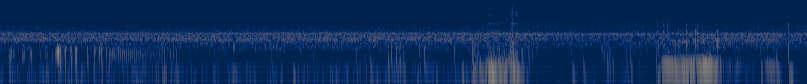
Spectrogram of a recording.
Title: Lots of stomach noises ❤️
